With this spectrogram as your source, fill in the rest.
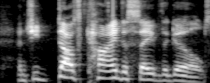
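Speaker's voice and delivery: usual speaking voice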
